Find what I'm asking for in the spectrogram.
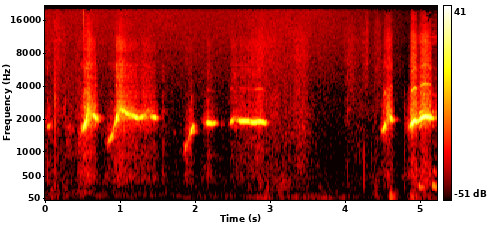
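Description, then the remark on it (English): A person whistles to call the dogs Woof Woof, Bony and Shadow: a series of short, bright calls with rising chirps and a few sustained notes, then a pause before two more quick upward whistles, fairly loud with no talking. “Come here, boy. Come on. We have... Whistle.”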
